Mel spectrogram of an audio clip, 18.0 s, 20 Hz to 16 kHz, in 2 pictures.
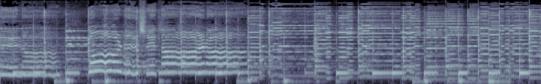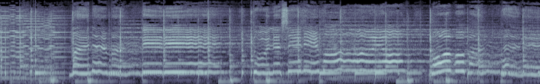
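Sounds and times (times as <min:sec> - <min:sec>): boy singing: 0:00.0 - 0:04.7, 0:10.2 - 0:18.0
tabla rhythm: 0:00.0 - 0:18.0
electronic keyboard melody: 0:04.1 - 0:11.8.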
